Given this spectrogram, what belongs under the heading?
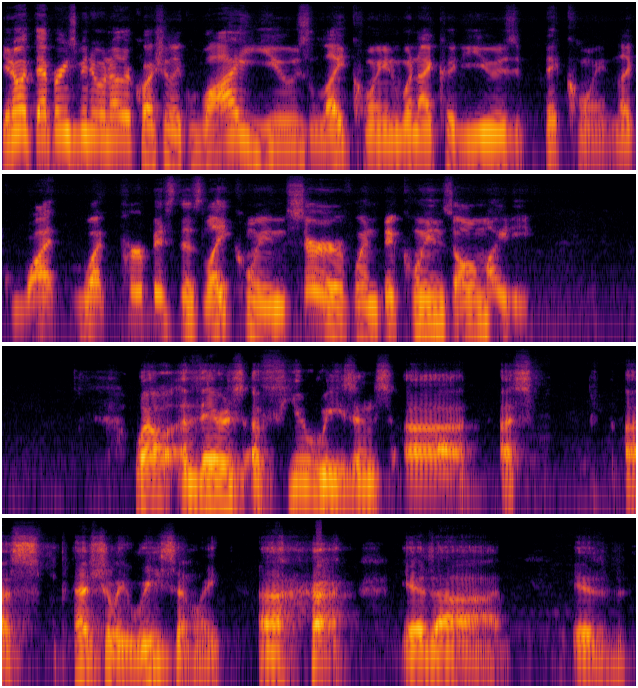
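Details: Self-reported speech impediment of unspecified type in a man; speech disfluency.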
